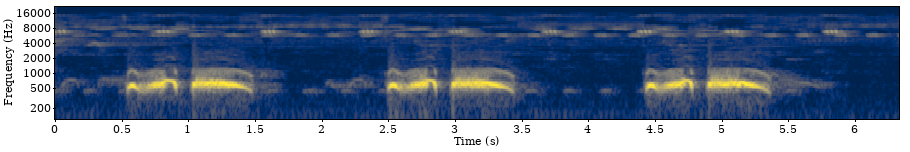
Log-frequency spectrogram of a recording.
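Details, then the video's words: Decoy spotted dove cooing to tempt wild doves closer. Three evenly spaced, low two-part phrases about every two seconds, a short note then a longer throaty rolling coo, with a thin high insect chorus in the background. "Chim cu gáy chiêu kích mồi tập bổi nhanh nổi hiệu quả"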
